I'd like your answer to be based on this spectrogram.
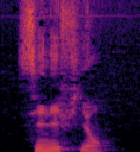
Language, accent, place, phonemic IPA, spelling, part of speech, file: French, France, Lyon, /si.ɲi.fjɑ̃/, signifiant, verb / adjective / noun, LL-Q150 (fra)-signifiant.wav
- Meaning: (verb) present participle of signifier; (adjective) signifying; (noun) signifier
